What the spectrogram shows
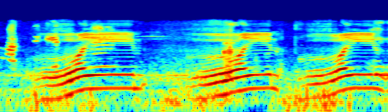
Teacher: غین کا مخرج جو خا کا مخرج پڑھایا آپ نے ادنائے حلق یعنی منہ کی طرف والا حصہ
